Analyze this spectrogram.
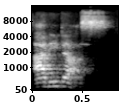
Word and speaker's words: adidas: to stay silent well the actual pronunciation is adidas and there might be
